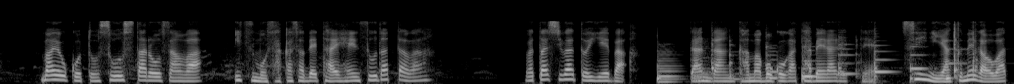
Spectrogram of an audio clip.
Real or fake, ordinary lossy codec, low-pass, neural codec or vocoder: fake; none; none; codec, 16 kHz, 6 kbps, DAC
